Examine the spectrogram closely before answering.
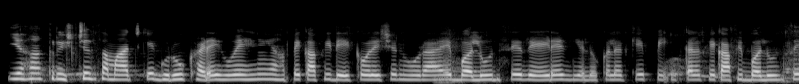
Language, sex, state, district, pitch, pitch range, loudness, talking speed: Hindi, female, Bihar, Katihar, 225 Hz, 215-235 Hz, -18 LUFS, 210 wpm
